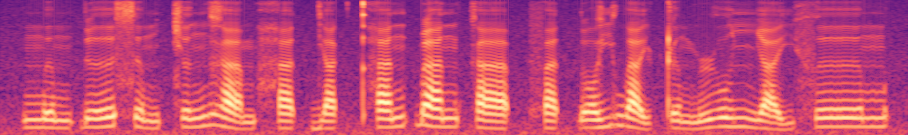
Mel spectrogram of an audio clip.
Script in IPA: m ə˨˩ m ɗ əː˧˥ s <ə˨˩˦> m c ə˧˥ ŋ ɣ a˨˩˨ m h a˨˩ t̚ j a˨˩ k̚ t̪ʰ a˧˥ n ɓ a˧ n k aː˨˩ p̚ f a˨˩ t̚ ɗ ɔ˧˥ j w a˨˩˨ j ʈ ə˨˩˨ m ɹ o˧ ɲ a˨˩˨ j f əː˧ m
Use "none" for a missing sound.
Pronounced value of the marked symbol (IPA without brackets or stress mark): ə˨˩˨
